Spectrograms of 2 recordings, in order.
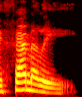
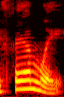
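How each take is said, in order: First: "family" in three syllables, FAM-i-lee; full, unelided "family"; all three syllables. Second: "family" in two syllables, FAM-lee; squeezed "family"; elided. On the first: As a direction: sound the middle vowel of "family". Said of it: "we don't always say family". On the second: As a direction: drop the middle vowel of "family". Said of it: "eliding is something that we do". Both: Shown as a demonstration.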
